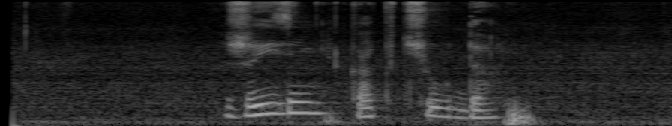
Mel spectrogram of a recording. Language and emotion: Russian, neutral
